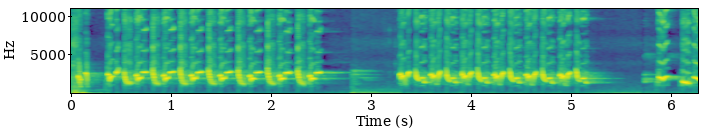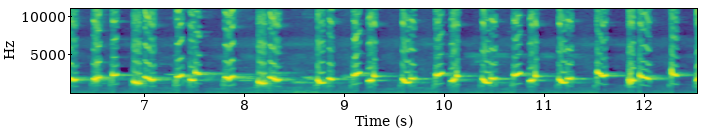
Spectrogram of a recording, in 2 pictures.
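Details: Yellow-vented bulbul singing a long rapid 'ropel panjang' song, played as a lure to set other bulbuls singing: two fast runs of repeated downslurred whistled notes, followed by a long string of varied, bubbly, chattering phrases.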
